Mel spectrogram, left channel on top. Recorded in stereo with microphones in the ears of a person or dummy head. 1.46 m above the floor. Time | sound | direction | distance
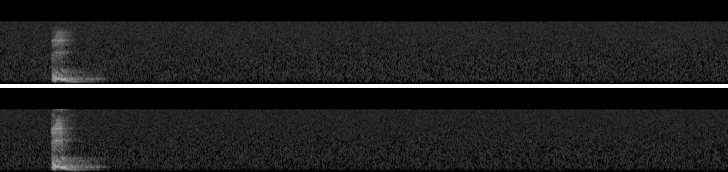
0.5 | throat clearing | 65° right (ahead or behind) | 0.9 m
